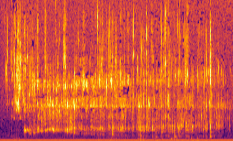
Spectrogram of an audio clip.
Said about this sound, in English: Let's have some. I've got open the can already. Let's pour it and smell it, taste it.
